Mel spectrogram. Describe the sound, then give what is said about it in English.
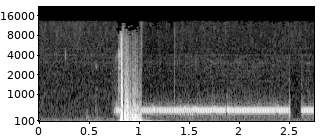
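A sharp click, then a steady, moderately loud electronic ringing tone on a phone line as a call to a man is tried again; it hums on, drops out briefly, and resumes while the call waits for him to pick up. No one speaks. “Let's try this again. See if he picks up.”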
